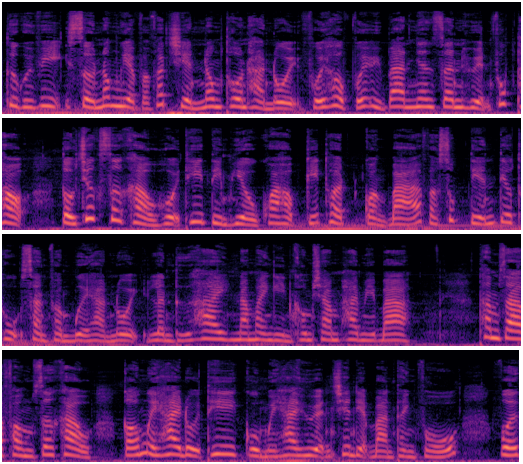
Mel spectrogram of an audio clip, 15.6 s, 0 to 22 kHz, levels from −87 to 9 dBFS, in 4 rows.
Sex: female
